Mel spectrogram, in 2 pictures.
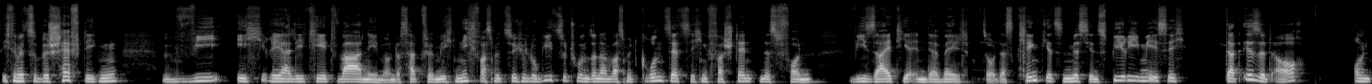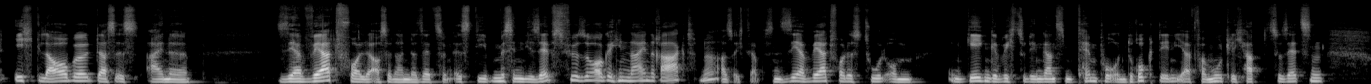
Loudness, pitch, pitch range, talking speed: -21 LUFS, 135 Hz, 125-150 Hz, 185 wpm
